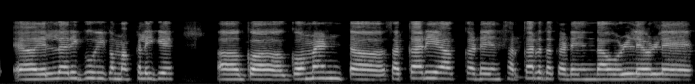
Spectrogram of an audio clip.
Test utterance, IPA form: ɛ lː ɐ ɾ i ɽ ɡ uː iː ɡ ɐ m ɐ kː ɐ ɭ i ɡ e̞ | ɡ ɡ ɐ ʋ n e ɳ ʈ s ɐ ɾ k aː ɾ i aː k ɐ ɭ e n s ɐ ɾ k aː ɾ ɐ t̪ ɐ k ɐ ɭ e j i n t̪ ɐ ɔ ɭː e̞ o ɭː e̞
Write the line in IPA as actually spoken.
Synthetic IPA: ɛ lː ɐ ɾ i ɡ uː iː ɡ ɐ m ɐ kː ɐ ɭ i ɡ e̞ | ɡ ɡ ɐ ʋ m e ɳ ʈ s ɐ ɾ k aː ɾ i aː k ɐ ɽ e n s ɐ ɾ k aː ɾ ɐ d̪ ɐ k ɐ ɽ e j i n d̪ ɐ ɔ ɭː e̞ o ɭː e̞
